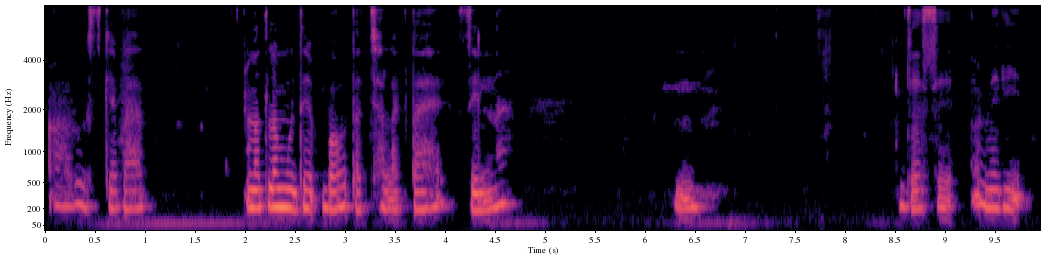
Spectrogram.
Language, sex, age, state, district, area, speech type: Hindi, female, 30-45, Uttar Pradesh, Ghazipur, rural, spontaneous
